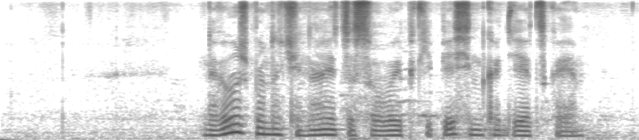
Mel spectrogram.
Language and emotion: Russian, sad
